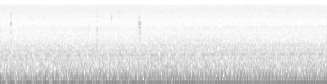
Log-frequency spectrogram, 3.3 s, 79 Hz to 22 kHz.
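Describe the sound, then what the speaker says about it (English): A truck engine in the video game Euro Truck Simulator 2 hums low and steady, a continuous droning rumble with no voices over it. "Sounds quite nice, this truck."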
